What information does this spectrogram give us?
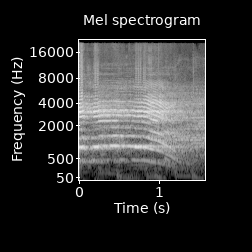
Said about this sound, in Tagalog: Pwede bang marinig ang napakalakas sa sigawan at palakpakan?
